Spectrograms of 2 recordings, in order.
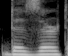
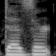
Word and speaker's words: Desert: de or island of desert mountains today locals still say the word desert similar to its French pronunciation deser Champlain and his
